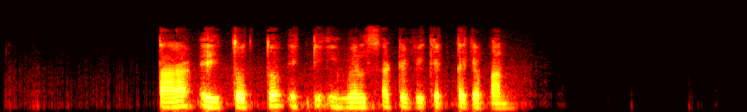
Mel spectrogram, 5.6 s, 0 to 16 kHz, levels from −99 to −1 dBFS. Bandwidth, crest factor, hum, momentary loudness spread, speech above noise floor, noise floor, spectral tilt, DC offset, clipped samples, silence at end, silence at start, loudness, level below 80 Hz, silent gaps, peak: 6.8 kHz; 20 dB; none; 9 LU; 59 dB; -78 dBFS; -8.5 dB/octave; under 0.1%; under 0.1%; 1.8 s; 1.2 s; -20 LUFS; -60 dBFS; none; -2 dBFS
